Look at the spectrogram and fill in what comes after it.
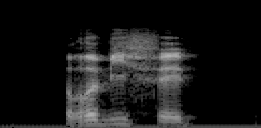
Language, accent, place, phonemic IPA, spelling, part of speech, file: French, France, Lyon, /ʁə.bi.fe/, rebiffer, verb, LL-Q150 (fra)-rebiffer.wav
- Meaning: to rebel, revolt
